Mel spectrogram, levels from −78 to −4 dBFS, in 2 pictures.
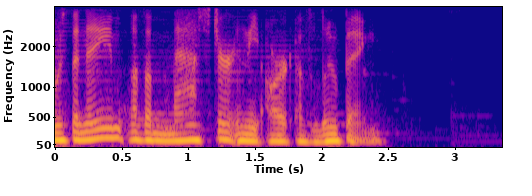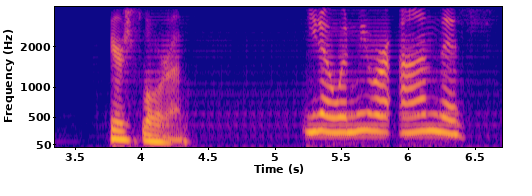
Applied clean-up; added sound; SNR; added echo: neural separator model SepFormer DNS4.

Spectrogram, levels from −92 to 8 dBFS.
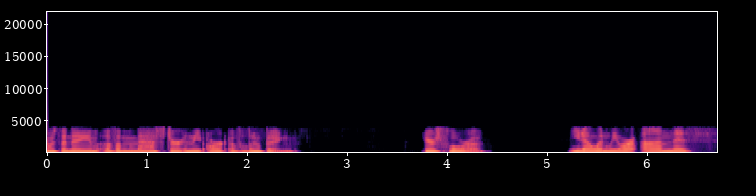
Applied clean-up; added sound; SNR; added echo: neural mask model Resemble Enhance denoiser.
